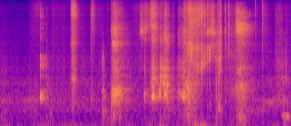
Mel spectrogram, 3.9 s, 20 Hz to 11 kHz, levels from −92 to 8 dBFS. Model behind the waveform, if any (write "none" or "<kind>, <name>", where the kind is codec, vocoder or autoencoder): autoencoder, DAC-VAE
